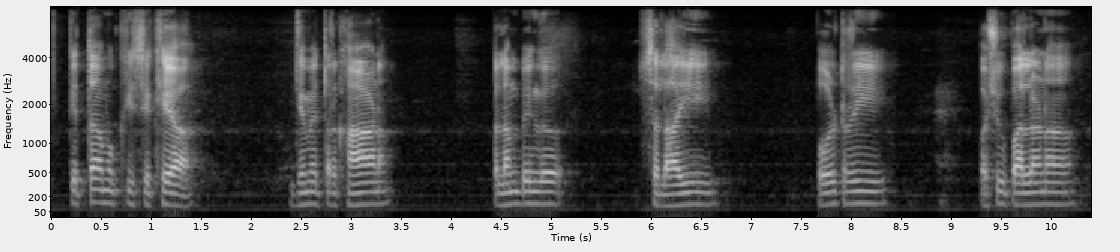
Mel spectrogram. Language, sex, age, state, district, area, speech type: Punjabi, male, 45-60, Punjab, Mohali, urban, spontaneous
